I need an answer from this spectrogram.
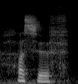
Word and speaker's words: housewife: as a housewife or as it's pronounced hussif the mistress as a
